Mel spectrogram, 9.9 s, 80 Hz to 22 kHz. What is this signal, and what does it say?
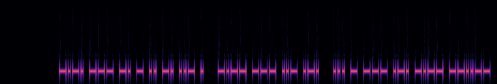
Morse code, heard as a keyed tone, about 28 wpm, 690 Hz. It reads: CONTINUE YOUR STORY,
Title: Sentences from Top 1000 Words - Review Part 6 - 28wpm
